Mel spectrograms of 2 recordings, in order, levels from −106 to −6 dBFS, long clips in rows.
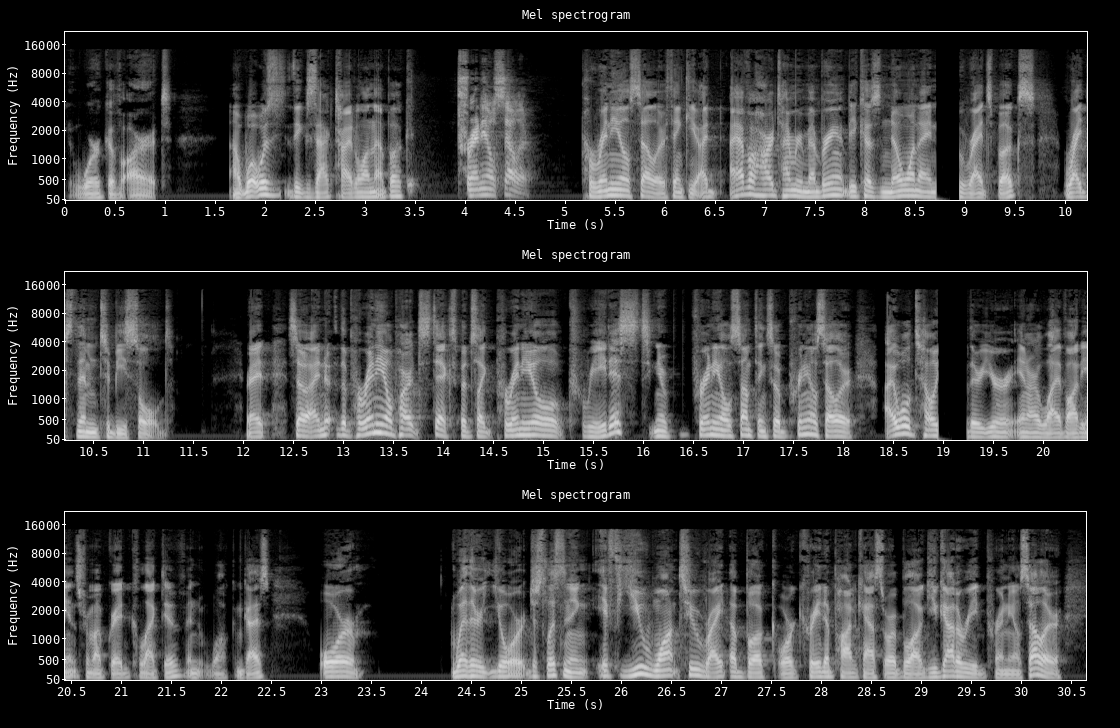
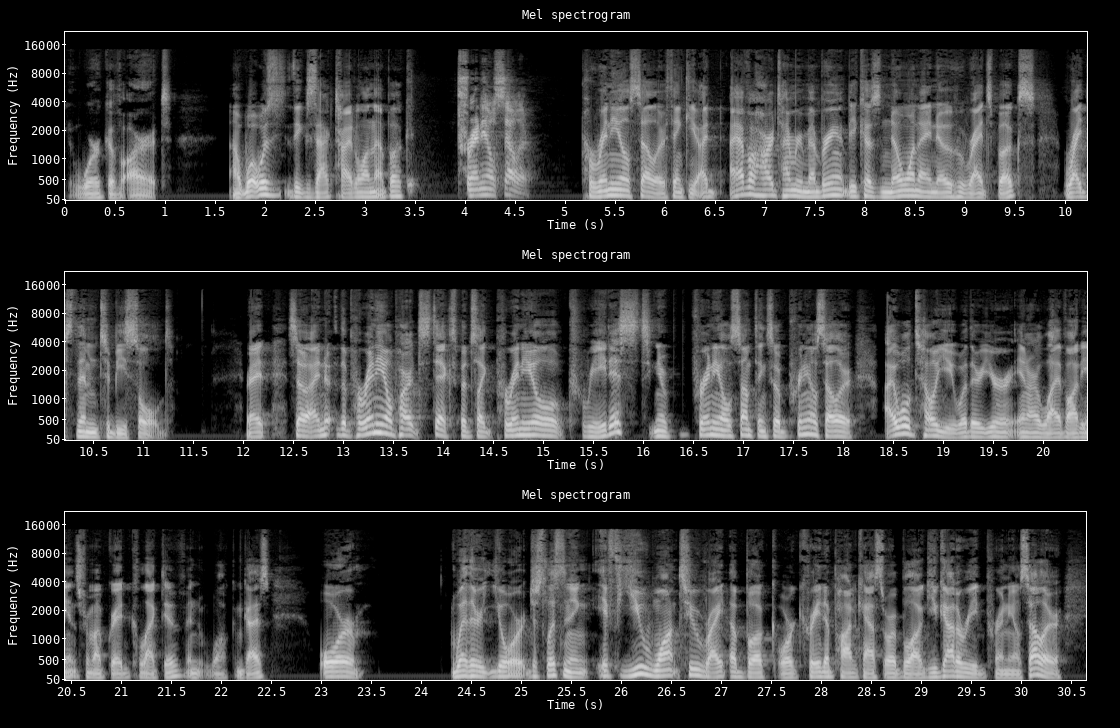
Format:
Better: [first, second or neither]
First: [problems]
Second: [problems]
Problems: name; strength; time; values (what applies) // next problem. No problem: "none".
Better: second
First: audio cutting out; at 8.5 s and at 19 s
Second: none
